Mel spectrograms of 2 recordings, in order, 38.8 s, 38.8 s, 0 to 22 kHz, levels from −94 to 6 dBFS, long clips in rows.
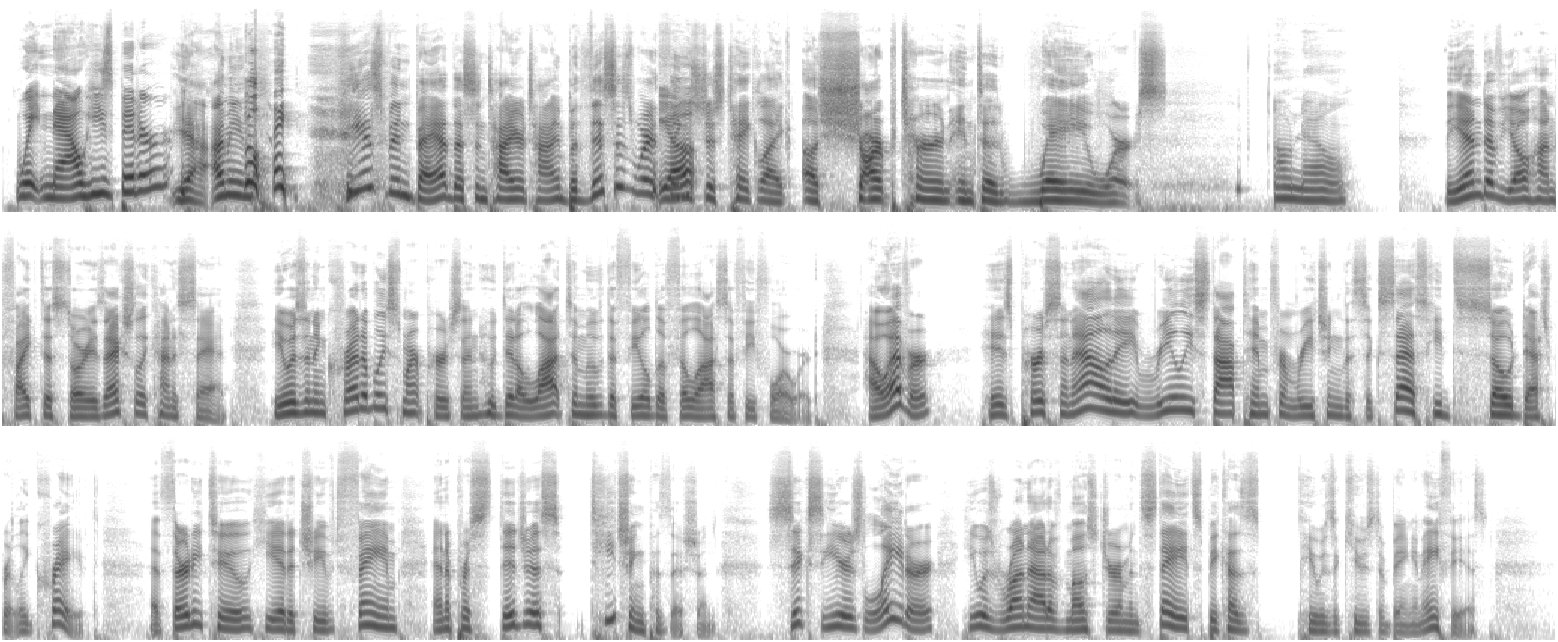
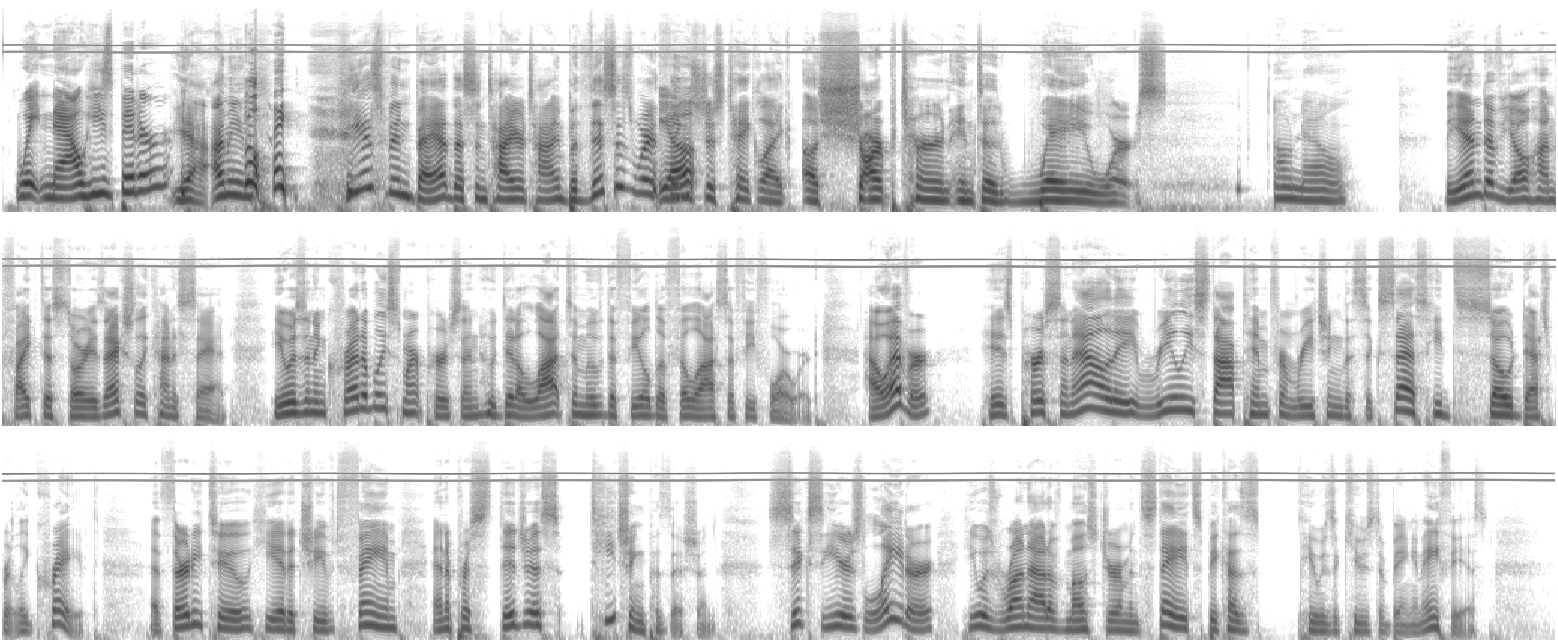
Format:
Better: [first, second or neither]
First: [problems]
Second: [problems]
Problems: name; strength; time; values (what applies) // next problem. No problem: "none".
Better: first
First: none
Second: high-pitched whine; loud; throughout; 10.5 kHz, 9 dB below the speech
